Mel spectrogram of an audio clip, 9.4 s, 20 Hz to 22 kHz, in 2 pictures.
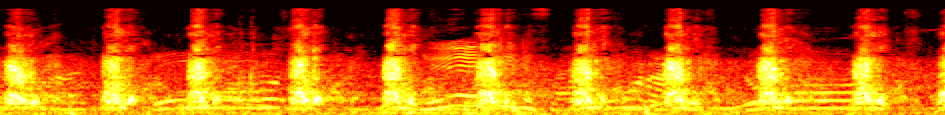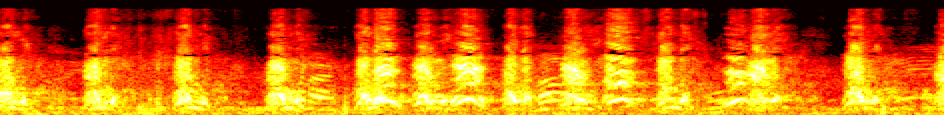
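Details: Shetland Sheepdog during a training lesson in November 2022, barking in a steady run of sharp, repeated barks about two per second, with a little background noise throughout.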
